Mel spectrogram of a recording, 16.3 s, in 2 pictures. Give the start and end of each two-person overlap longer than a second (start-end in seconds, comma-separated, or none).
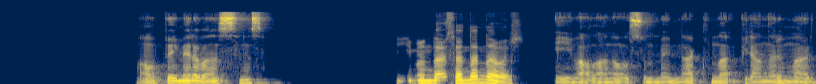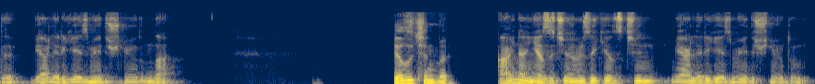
none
